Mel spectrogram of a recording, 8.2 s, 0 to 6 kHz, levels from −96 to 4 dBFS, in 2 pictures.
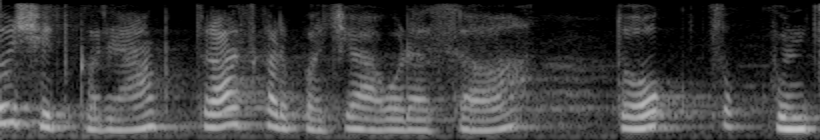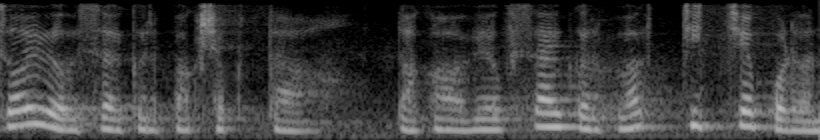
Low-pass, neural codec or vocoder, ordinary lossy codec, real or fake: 5.4 kHz; none; none; real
